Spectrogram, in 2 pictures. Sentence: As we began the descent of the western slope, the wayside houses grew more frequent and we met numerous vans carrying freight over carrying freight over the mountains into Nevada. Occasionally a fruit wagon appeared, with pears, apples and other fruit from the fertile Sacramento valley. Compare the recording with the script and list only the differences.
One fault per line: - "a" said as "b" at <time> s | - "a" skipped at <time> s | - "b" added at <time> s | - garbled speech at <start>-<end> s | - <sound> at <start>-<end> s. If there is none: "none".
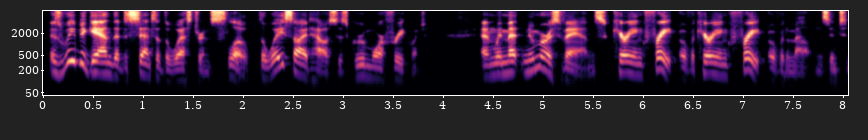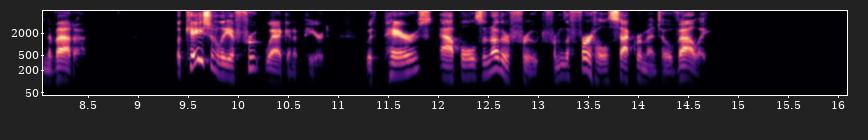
none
